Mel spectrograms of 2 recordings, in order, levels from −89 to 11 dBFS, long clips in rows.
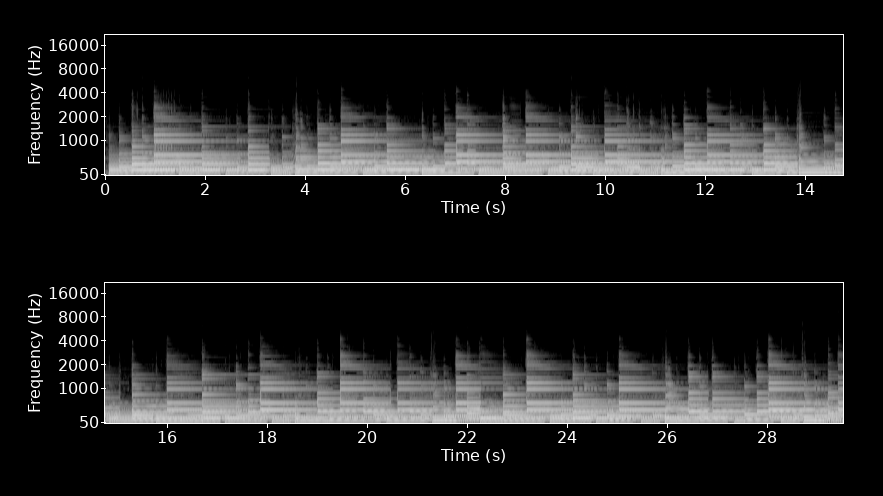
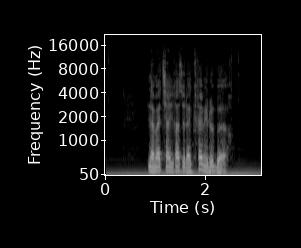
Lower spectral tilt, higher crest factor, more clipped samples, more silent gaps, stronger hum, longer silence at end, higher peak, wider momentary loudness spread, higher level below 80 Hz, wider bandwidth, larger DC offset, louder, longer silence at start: first, -15 dB/octave vs -6.5 dB/octave; about the same, 12 dB vs 16 dB; neither; neither; neither; about the same, 0 s vs 0 s; first, 0 dBFS vs -18 dBFS; second, 3 LU vs 21 LU; first, -26 dBFS vs -48 dBFS; second, 2.9 kHz vs 14 kHz; neither; first, -13 LUFS vs -33 LUFS; about the same, 0.05 s vs 0.05 s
